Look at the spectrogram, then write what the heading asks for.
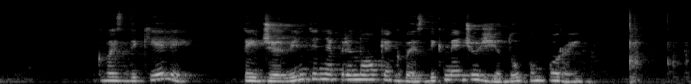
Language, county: Lithuanian, Alytus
